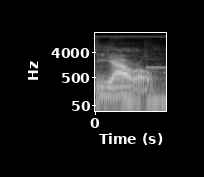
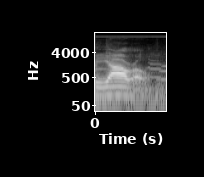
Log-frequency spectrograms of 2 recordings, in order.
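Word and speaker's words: yarrow: very unique note of I think you pronounce it Yaro or Yaro uh y a r r o w Yaro and it's a spice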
